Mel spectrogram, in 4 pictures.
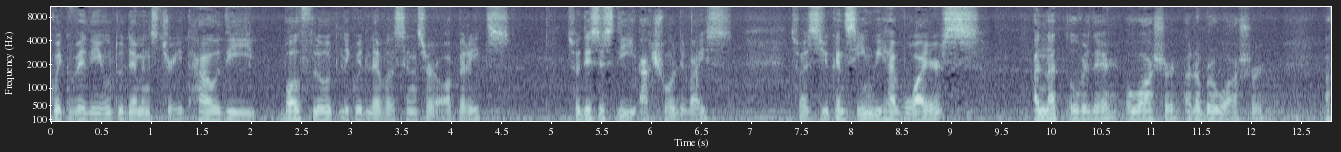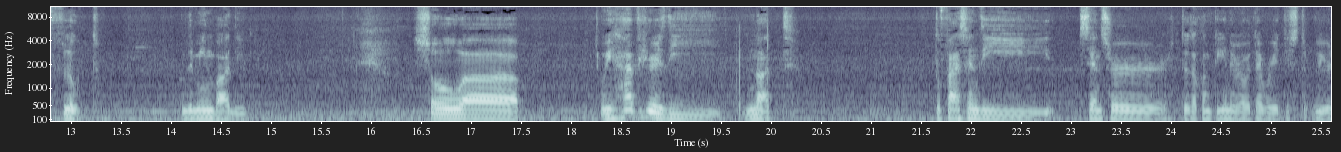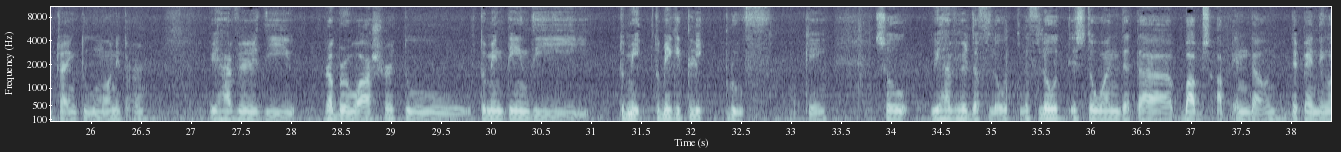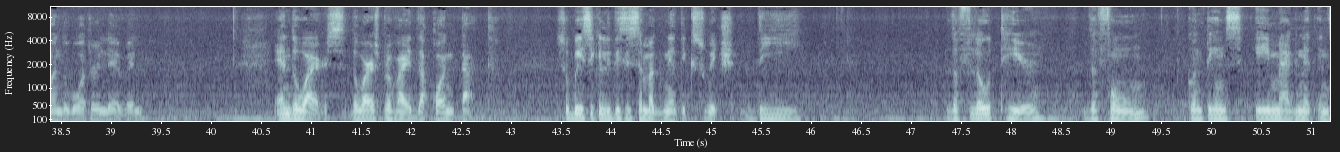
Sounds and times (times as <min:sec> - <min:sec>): Speech: 0:00.0 - 0:13.4, 0:14.1 - 0:14.8, 0:16.4 - 0:17.6, 0:18.3 - 0:20.4, 0:21.6 - 0:26.6, 0:27.2 - 0:39.4, 0:40.6 - 0:46.0, 0:47.3 - 0:51.1.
